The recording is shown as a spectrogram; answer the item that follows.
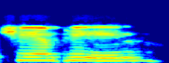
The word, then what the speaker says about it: Champagne: We've got Stephen Champagne. I think I pronounced your name right?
